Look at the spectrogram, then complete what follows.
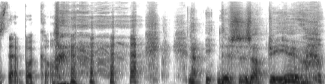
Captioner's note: laughter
